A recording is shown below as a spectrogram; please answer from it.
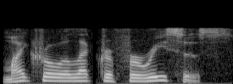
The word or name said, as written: microelectrophoresis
